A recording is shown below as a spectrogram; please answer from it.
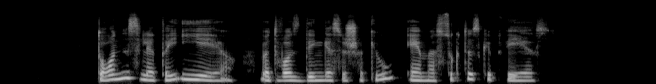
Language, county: Lithuanian, Vilnius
